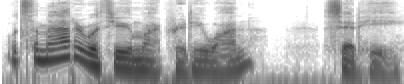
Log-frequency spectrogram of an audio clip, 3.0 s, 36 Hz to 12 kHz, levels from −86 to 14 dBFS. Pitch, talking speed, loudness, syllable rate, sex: 115 Hz, 200 wpm, -19 LUFS, 5.2 syllables/s, male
